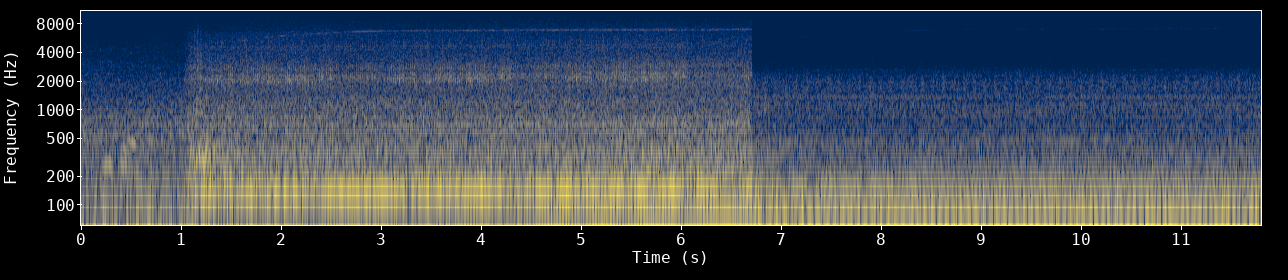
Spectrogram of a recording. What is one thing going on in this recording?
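Tyres roll and rumble on the road.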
